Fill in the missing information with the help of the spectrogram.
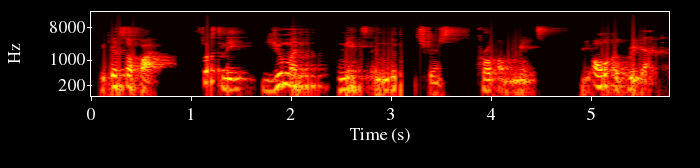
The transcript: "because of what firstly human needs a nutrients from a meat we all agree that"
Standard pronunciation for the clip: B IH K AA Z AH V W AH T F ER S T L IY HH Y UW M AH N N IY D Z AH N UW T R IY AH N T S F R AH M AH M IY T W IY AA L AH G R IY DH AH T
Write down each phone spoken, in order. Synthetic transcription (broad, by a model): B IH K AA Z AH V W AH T F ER S T L IY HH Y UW M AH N N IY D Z AH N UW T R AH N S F R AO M AH M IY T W IY AA L AH G R IY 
